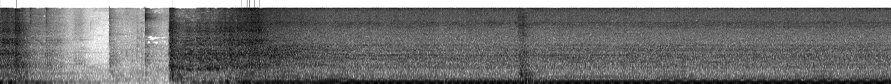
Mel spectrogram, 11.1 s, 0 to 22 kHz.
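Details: 1999 Chevrolet Corsa 1.6 8-valve after replacing fuel pressure regulator for high fuel consumption: quick crank, catches at once, settles into steady even idle around four beats a second; starts and idles normally.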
